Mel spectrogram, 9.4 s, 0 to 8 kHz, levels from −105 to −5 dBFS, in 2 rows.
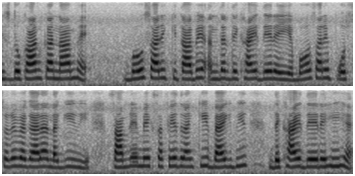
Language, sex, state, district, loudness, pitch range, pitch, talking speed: Hindi, female, Uttar Pradesh, Hamirpur, -16 LUFS, 260-290 Hz, 275 Hz, 205 wpm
